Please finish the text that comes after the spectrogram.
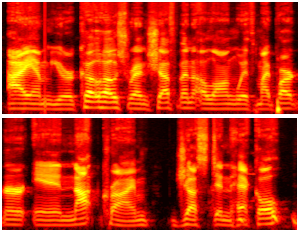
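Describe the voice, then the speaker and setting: An American man with a slightly raspy voice co-hosting a lighthearted morning show, bantering casually in a joking, teasing way. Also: medium pitch, fairly even intonation, measured pace, bright, forceful tone, no room sound.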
